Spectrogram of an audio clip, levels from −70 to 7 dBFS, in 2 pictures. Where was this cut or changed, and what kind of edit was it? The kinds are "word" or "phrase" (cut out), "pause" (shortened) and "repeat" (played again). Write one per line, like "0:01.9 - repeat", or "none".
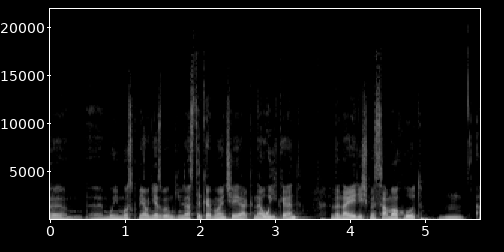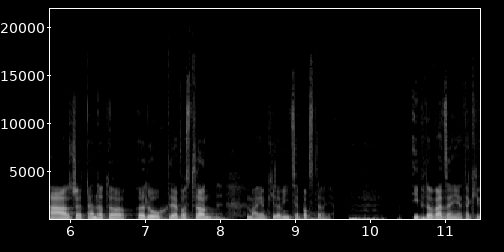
0:06.2 - phrase
0:07.3 - word
0:08.4 - phrase
0:09.2 - word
